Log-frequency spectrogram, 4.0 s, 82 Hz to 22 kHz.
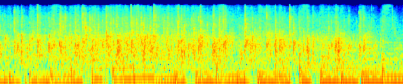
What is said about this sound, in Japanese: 証券コード9625ジャスタック上場株式会社セレスポ代表取締役社長稲葉俊彦さんです。皆様どうぞ大きな拍手でお迎えください。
